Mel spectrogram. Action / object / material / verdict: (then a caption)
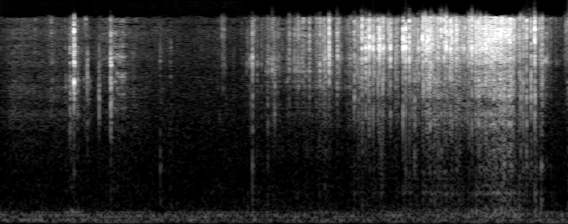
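scrape / soap bar cut with a blade / soap / none. A utility knife blade scores and scrapes a solid oval pink soap bar, held in a hand with dark painted nails, cutting it into small cubes. Quiet, bright scratchy scraping with a few sharp clicks builds into a denser, louder hiss of shaving toward the end.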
